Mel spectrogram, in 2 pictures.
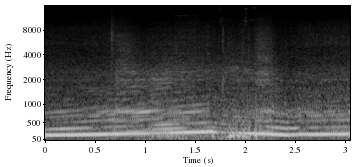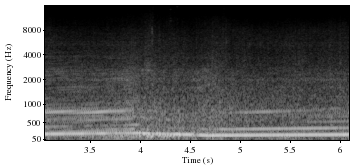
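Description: Honda VTEC four-cylinder engine of a manual car, heard from inside the cabin, pulling up through the revs for under two seconds. The revs then drop sharply at an upshift and hold steady, with another smaller drop about four and a half seconds in.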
